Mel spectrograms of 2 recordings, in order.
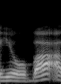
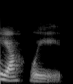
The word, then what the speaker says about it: Yehova: e o i gitu jadi eh lafalnya adalah pengucapannya adalah Yehova atau yehuwi dan bukan yahwe nah kemudian kita lihat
